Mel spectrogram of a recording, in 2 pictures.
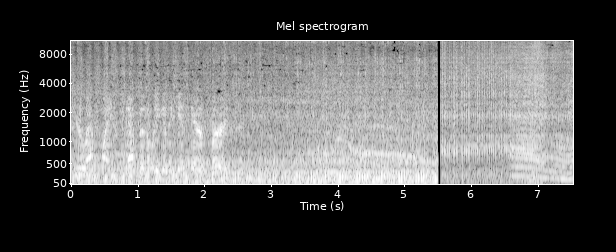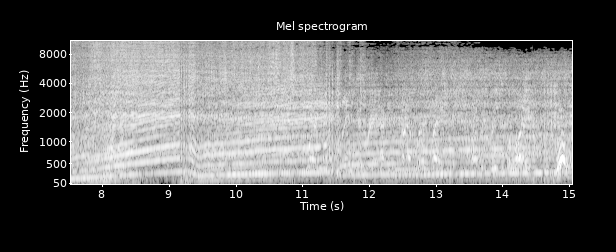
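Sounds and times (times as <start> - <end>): loud low rumble: 0.0 - 5.6
car engine accelerating hard: 0.0 - 15.0.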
